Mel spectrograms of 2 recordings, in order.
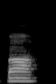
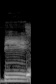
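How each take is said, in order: First: The letter name ends in an 'aa' vowel. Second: The letter name ends in an 'ay' vowel. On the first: This is the Arabic name of the letter. "लेकिन अरबी में होगा बा" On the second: This is the Urdu name of the letter. "Urdu में हम इसे कहते हैं बे"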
